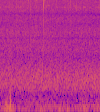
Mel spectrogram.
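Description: Outdoor lot ambience with wind buffeting the microphone: a steady rumbling hiss, with one brief low thump about a quarter of a second in.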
